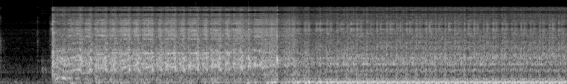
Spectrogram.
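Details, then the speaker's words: 2006 John Deere Gator 620i start after fuel pump replacement; engine catches at once and settles to steady even idle, no whine or buzz from the fuel pump; normal start. "that was pretty easy sound pretty quiet that's what it's looking for"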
